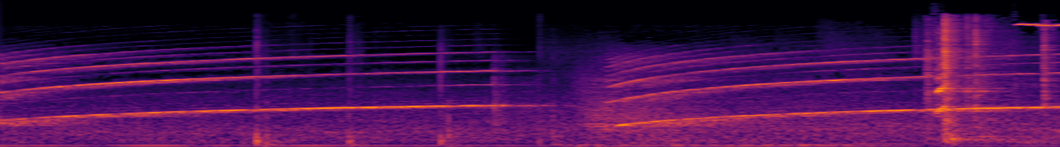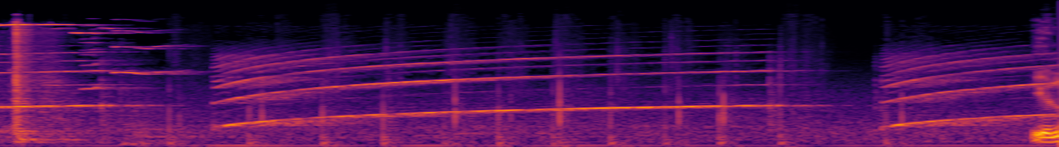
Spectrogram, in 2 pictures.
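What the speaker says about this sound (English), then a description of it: "please turn off that alarm since that's your job" A rising electronic alarm wail in the video game Life Is Strange, sounding in repeated sweeps of about four seconds, loud and continuous, with a brief clatter of other noise partway through.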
